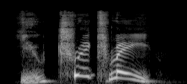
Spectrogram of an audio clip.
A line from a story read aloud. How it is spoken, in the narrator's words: Ferrick wailed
